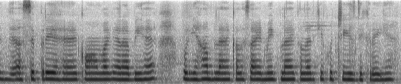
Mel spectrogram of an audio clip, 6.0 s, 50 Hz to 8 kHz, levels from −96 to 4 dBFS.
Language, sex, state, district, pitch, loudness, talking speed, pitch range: Hindi, female, Uttar Pradesh, Lalitpur, 220 Hz, -14 LUFS, 220 wpm, 220-225 Hz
